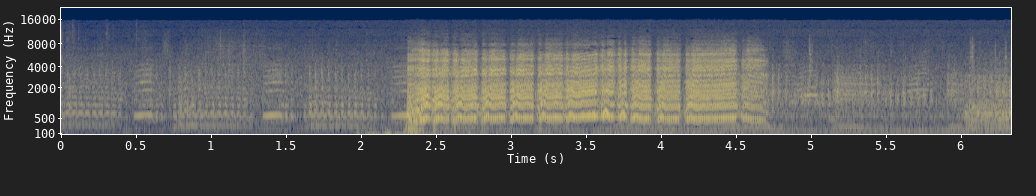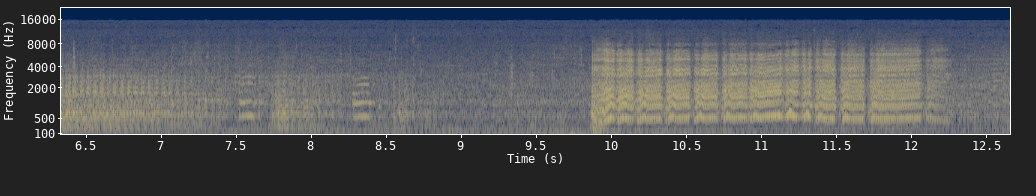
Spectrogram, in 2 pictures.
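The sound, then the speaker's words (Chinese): Penguin calling in loud, harsh, honking brays. Softer calls come first, then three long harmonic bursts, the middle one quieter than the other two. “penguin, penguin，企鹅。”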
